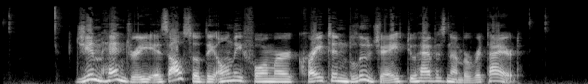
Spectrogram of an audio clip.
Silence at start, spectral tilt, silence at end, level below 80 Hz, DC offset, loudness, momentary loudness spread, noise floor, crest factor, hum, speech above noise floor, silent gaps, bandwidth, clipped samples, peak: 0.75 s; -6 dB/octave; 0.7 s; -44 dBFS; under 0.1%; -13 LUFS; 5 LU; -51 dBFS; 14 dB; none; 38 dB; none; 15.5 kHz; under 0.1%; 0 dBFS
